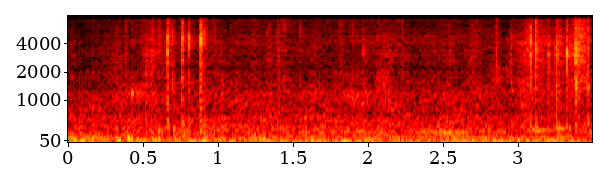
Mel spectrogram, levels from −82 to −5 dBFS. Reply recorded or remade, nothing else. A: remade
